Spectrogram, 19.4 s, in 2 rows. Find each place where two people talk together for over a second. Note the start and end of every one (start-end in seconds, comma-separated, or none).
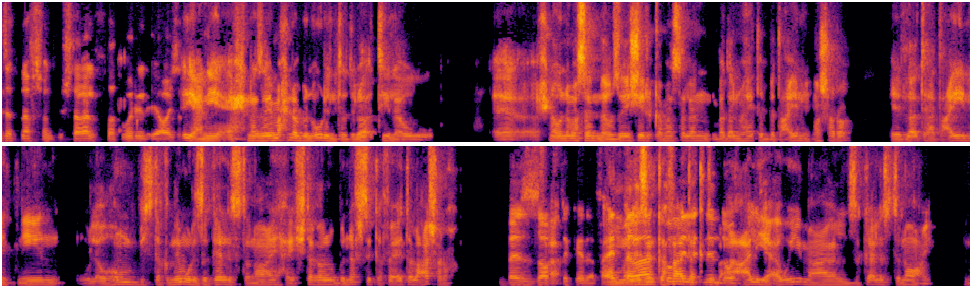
15.0-17.3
